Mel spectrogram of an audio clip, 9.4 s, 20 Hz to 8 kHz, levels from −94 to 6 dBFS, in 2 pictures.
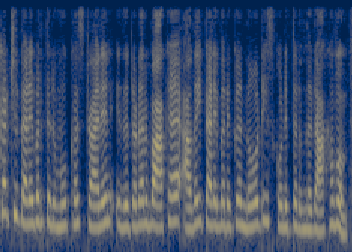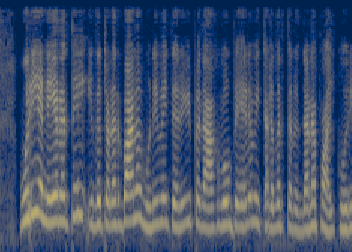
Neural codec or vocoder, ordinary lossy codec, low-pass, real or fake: codec, 16 kHz, 1.1 kbps, Voila-Tokenizer; none; 7.2 kHz; fake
